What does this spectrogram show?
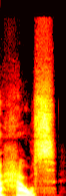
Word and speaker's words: Haus: I'm Alan Seals and our guests for this episode are Casemar Vayz and Nia Thomas who are here representing the house that is spelled h a s no relation to the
